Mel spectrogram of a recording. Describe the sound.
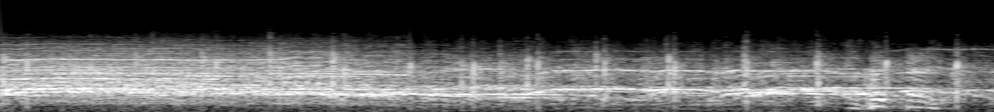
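A crowd applauds and cheers loudly and continuously, with sharp claps scattered through a dense wash of whooping, shouting voices that holds steady for the whole stretch.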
